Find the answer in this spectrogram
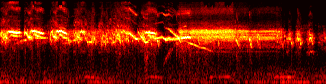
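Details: Sparrows with weaver birds in natural surroundings: loud, busy high-pitched chatter with sweeping squeaky notes, while a soft low cooing repeats about every second and a half in the background.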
